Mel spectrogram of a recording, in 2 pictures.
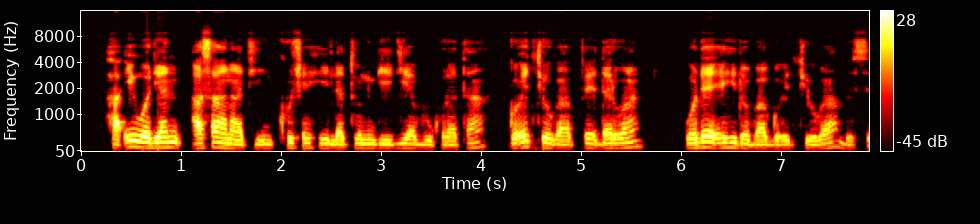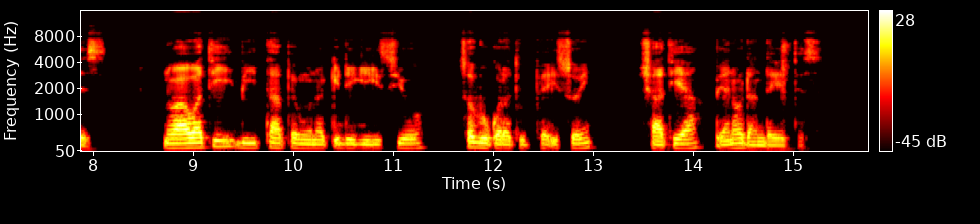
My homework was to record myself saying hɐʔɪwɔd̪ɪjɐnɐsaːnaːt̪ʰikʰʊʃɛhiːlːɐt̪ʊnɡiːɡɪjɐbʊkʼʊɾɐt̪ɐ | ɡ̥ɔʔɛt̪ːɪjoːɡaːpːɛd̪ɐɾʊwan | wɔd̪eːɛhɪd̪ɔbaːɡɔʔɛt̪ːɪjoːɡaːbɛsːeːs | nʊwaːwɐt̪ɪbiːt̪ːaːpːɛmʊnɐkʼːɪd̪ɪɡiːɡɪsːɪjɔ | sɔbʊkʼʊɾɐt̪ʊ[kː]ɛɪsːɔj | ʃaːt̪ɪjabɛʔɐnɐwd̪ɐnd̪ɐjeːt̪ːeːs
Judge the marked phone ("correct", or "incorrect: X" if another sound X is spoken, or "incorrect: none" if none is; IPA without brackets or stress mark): incorrect: pː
